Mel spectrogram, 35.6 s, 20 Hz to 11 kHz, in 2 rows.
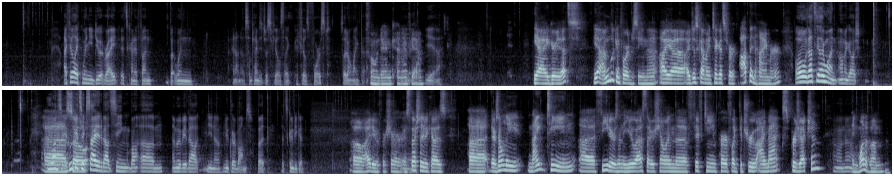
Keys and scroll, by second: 0.4 space, 16.5 super+g, 17.4 BackSpace, 19.1 r, 21.9 space, 23.0 r, 24.6 e, 25.9 space, 27.2 e, 28.8 space, 29.3 l, 31.3 typing, 32.5 l, 34.9-35.6 typing.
